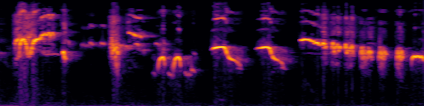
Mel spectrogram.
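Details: Oriental magpie-robin giving continuous 'gacor panjang' song meant to prompt a quiet bird to reply: rapid varied whistles, repeated downslurred notes in pairs, then a fast run of bright chirps.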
